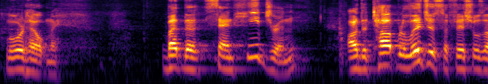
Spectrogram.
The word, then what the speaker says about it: Sanhedrin: The council is the Sanhedrin. I always say that wrong. Blair always corrects me. Sanhedrin. The Sanhedrin, thank you.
